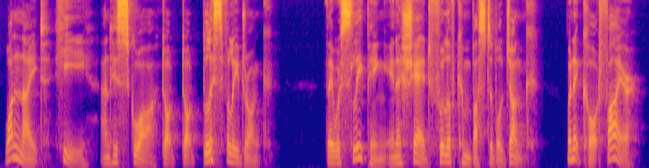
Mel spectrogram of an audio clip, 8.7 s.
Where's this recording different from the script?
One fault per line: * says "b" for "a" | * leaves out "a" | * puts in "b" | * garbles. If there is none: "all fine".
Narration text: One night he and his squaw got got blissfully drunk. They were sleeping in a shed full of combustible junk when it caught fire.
all fine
